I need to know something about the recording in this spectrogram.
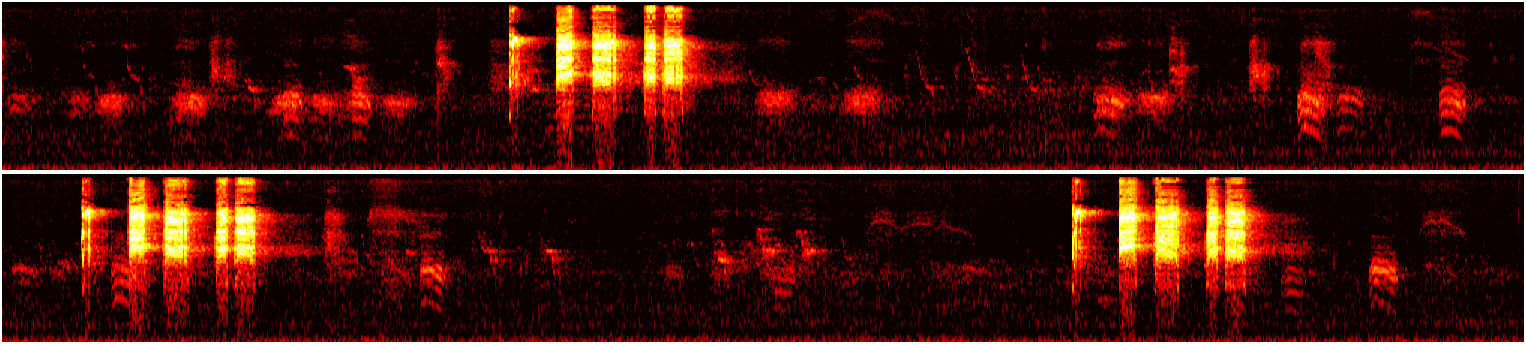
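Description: Black francolin calling: three loud phrases of four or five quick notes each, about ten seconds apart. Faint chirps of other birds come in between.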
